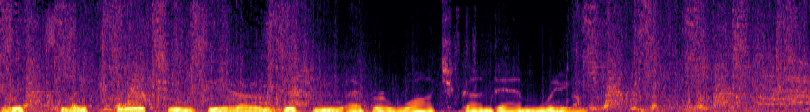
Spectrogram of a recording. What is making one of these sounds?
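Heavy blows strike a large spider-like creature.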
